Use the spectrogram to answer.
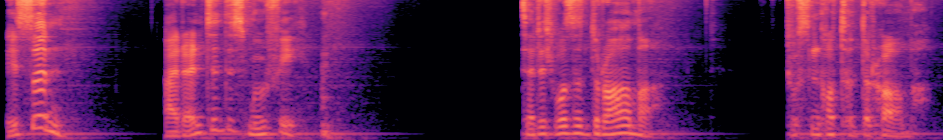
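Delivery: put-on South African accent, complaining. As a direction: caricature South African vowels. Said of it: "very South African is".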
